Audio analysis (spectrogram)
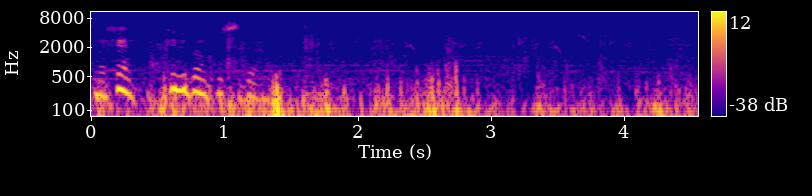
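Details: Somali cat in Hargeisa, Somaliland, giving two short, arched, nasal meows in quick succession at the start, followed by rustling, shuffling and low background noise.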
